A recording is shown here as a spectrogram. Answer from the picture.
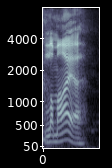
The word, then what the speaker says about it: Lamya: Lamia. – Come on. – Even though it's spelled Lamia. L-A-M-Y-A.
